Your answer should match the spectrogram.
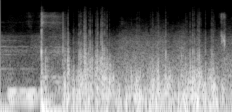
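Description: A bass-heavy music beat stops abruptly about half a second in with a sharp click, giving way to wind buffeting the microphone.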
